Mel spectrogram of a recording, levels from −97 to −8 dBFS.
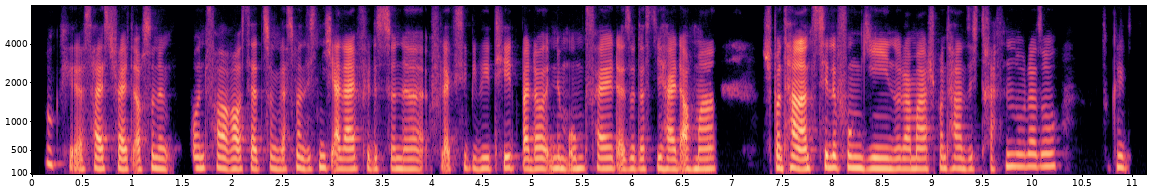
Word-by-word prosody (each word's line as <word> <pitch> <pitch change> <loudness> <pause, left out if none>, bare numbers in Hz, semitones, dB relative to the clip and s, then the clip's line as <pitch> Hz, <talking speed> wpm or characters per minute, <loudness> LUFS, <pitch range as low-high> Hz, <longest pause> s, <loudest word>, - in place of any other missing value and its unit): Okay, 260 0 -6
das 175 - -3
heißt 180 -1 +2
vielleicht 175 -2 +1
auch 170 - -1
so 195 - -2
'ne 180 -2 -1 0.2
Grundvoraussetzung, 180 -2 0
dass 175 +1 -5
man 190 - +1
sich 175 +1 -7
nicht 200 -2 +1
allein 175 0 +4
fühlt, 185 0 -6
ist 180 - -6
so 180 - -2
'ne 175 -1 0
Flexibilität 190 +1 -3
bei 175 - +4
Leuten 180 +1 +1
im 185 -1 0
Umfeld, 185 0 +1
also 180 - -1
dass 175 0 -4
die 185 +1 -2
halt 175 -1 +3
auch 180 - +4
mal 175 0 +2 0.5
spontan 195 -1 +4
ans 175 +1 +5
Telefon 200 +1 +2
gehen 180 -1 +2
oder 180 0 +1
mal 180 0 +2
spontan 185 0 -2
sich 180 0 -7
treffen 195 +6 -4
oder 215 0 -1
so? 220 +1 -2 0.4
So - - -29
geht's 195 -2 -4
180 Hz, 220 wpm, -23 LUFS, 175-190 Hz, 0.5 s, ans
